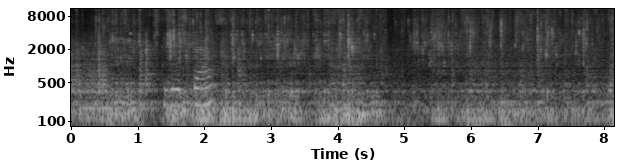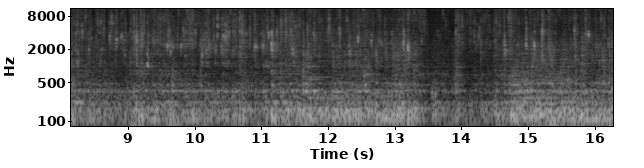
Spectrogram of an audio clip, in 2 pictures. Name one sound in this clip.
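Water from a tap runs steadily and splashes into a metal sink.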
